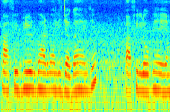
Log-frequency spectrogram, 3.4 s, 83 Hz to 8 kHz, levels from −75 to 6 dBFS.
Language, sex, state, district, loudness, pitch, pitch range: Hindi, female, Chhattisgarh, Raipur, -14 LUFS, 205 Hz, 200-215 Hz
